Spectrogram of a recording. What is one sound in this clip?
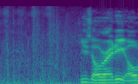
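A young man speaks loudly and with animation close to a microphone.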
